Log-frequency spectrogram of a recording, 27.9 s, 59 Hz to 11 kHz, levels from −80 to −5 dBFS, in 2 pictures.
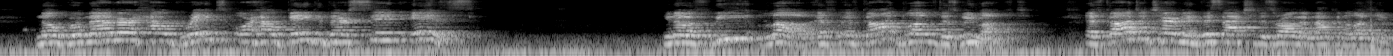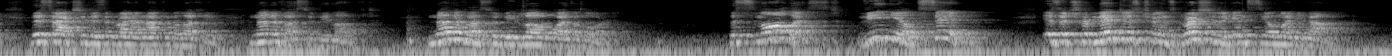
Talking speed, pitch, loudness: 155 wpm, 195 Hz, -26 LUFS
